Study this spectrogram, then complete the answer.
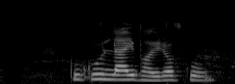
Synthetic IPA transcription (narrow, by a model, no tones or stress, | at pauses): kukulajbʱʌjɾʌpko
